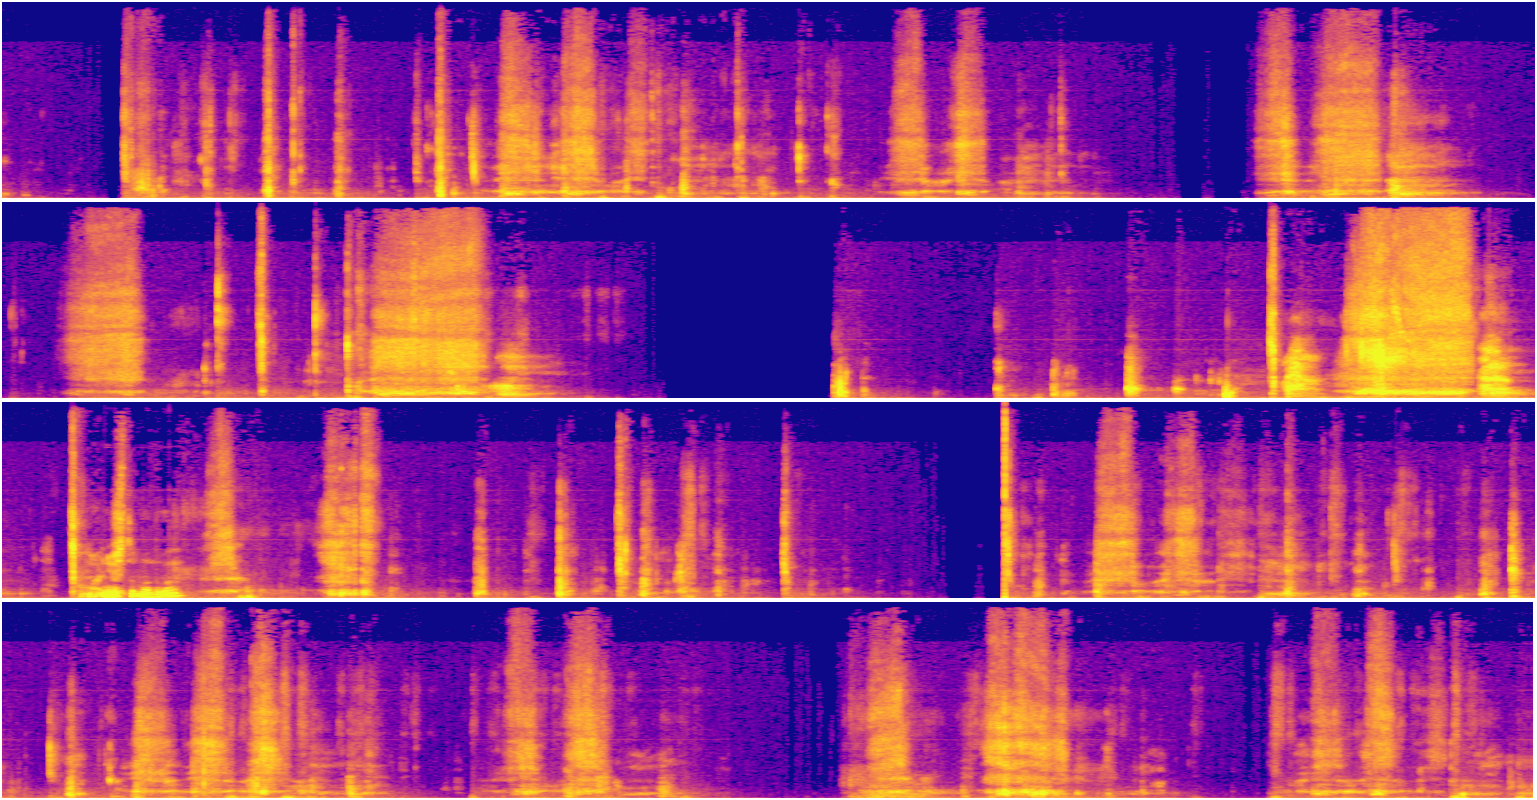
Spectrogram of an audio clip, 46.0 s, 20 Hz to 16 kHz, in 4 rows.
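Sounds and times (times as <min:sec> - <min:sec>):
mouth chewing crunchy food: 0:00.9 - 0:06.4, 0:26.6 - 0:29.2, 0:30.6 - 0:37.4, 0:41.1 - 0:43.3.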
